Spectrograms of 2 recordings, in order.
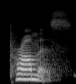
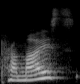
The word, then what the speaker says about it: promise: for example the word promise it's not promISE its promise vegetable it's not veg-e-table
